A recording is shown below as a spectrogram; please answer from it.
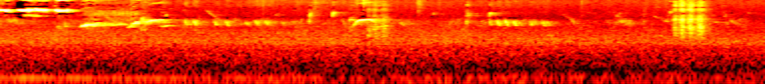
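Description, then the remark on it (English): Three blackbirds singing outdoors up in a silver birch tree, with scattered high chirps and short warbling phrases over a steady low background rumble; no voices. “Now I've got three blackbirds up in the silver birch tree.”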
